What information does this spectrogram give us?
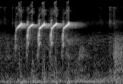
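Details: Cinereous tit, played as therapy and a lure to provoke other birds to call, giving a quick run of five sharp, high chirps at an even pace, each with a lower buzzy undertone, over a faint background hum.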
